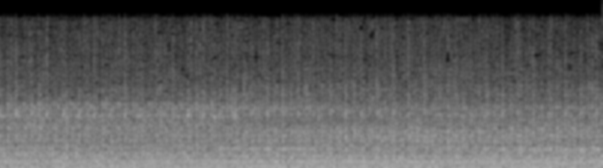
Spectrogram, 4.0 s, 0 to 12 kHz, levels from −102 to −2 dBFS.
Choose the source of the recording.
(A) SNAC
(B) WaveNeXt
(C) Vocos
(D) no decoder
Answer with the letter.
D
